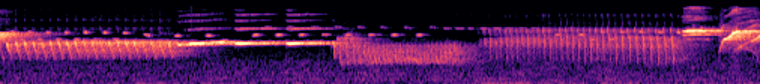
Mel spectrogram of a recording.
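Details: Canary singing as a model for training young birds: a long even rolling trill, a higher held whistle, a lower buzzy roll, then a bright high trill and a final burst of rising notes.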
